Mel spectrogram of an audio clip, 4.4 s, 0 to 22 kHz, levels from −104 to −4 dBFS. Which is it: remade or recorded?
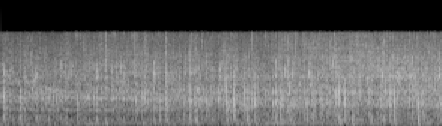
recorded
